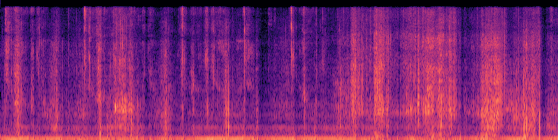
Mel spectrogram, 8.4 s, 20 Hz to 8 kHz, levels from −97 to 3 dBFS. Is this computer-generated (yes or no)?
no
